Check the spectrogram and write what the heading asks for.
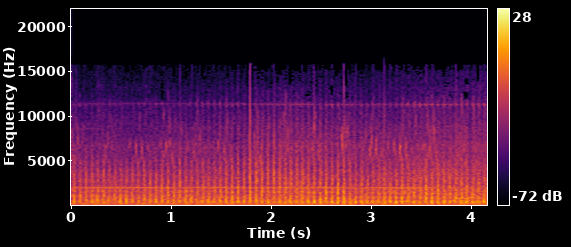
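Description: Helicopter flying low overhead, its rotor blades beating in a rapid, steady pulse over an engine hum.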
